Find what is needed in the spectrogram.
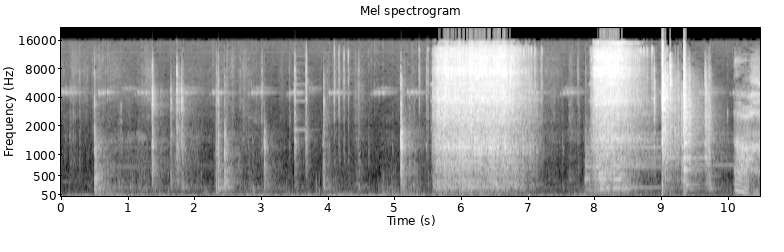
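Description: Light clinks and knocks of sockets and hand tools being handled, then a handheld cordless power tool with a socket on it runs in two loud bursts, the first a little over a second long and the second just under a second, undoing a fastener on the firewall.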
